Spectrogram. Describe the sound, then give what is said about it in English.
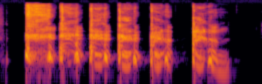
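A rapid fit of about six harsh, raspy coughs, loud, in a fairly even rhythm with a brief pause before the final one, then silence. “This cough is just”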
